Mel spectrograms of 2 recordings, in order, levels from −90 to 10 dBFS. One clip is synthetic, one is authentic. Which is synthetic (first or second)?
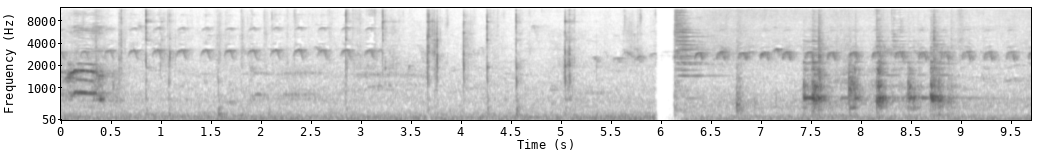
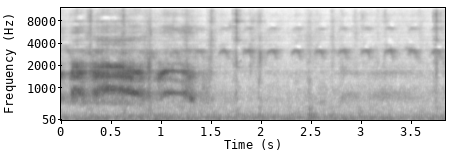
second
